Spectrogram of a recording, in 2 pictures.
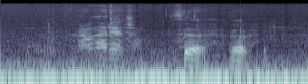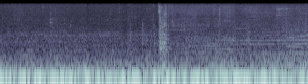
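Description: A car's low, steady road and cabin rumble, heard from inside the moving car. A sharp click comes near the end.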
